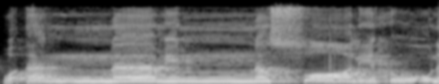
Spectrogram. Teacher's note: صاد پورے 2 حرکات لمبا کریں گے، لام باریک ہے، حو حا وسط حلق سے ادا کریں گے، واو مدہ ہے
